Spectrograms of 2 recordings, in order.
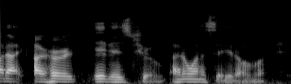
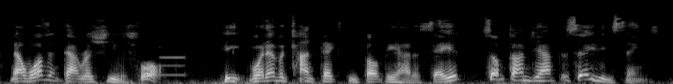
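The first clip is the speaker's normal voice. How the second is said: normal talking voice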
